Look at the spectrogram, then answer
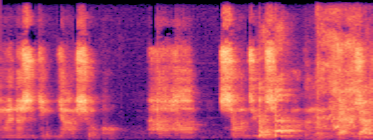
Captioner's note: laughter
